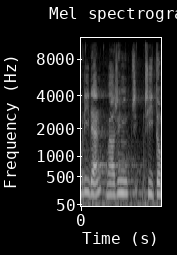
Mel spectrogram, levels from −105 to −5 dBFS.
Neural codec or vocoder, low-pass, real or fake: vocoder, 44.1 kHz, 128 mel bands every 512 samples, BigVGAN v2; 10.8 kHz; fake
